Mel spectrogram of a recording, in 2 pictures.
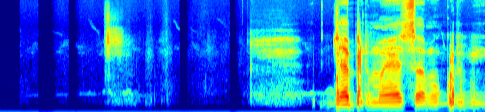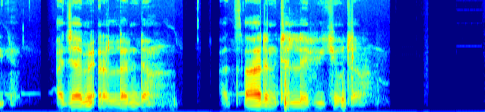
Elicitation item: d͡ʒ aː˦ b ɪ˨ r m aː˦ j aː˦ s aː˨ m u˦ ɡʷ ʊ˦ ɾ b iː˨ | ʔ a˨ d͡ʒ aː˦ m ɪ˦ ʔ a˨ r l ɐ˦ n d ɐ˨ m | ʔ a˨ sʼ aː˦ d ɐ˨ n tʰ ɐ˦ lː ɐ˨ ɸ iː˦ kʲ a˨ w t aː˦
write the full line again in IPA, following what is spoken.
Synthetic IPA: d͡ʒ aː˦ b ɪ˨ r m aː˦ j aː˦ s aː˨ m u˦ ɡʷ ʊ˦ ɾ b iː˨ | ʔ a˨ d͡ʒ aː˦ m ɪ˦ ʔ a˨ r l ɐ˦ n d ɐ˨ ŋ | ʔ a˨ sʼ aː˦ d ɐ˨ n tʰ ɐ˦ lː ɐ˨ ɸ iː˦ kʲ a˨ w t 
